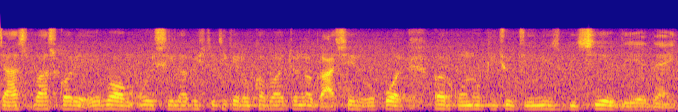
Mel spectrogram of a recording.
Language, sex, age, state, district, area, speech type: Bengali, male, 18-30, West Bengal, Paschim Medinipur, rural, spontaneous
